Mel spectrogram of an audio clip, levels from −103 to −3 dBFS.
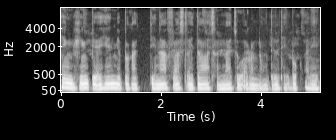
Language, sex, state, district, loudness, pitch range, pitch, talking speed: Mizo, male, Mizoram, Aizawl, -15 LUFS, 90-100 Hz, 95 Hz, 220 wpm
